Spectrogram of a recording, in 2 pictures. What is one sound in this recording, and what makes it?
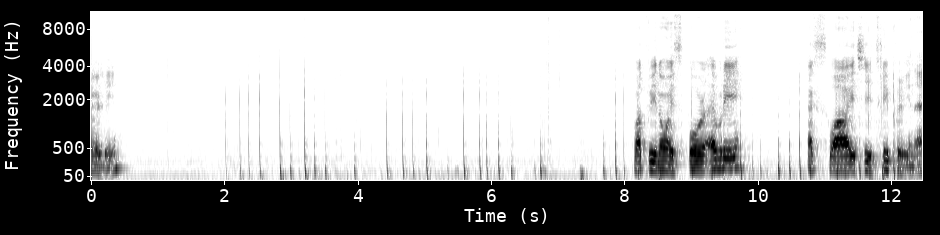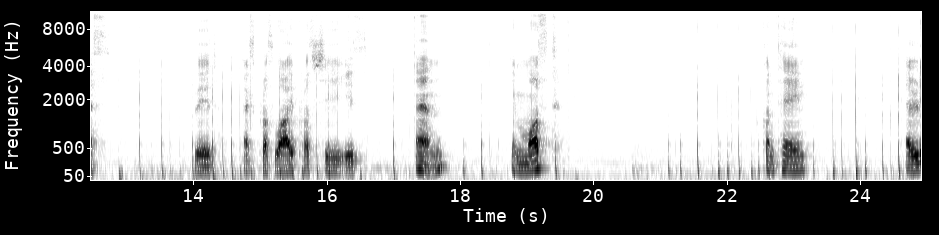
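A stylus taps and scratches on a tablet.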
